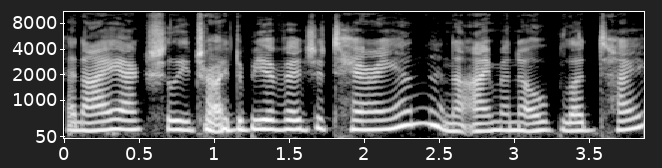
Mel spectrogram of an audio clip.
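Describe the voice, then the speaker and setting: Speaking at a moderate pace, a woman has a plain, everyday voice with fairly high pitch. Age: 60s. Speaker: health practitioner. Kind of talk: interview.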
